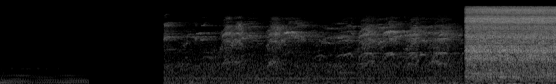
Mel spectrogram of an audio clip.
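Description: Birds chirping over quiet outdoor ambience, then, about four and a half seconds in, a loud steady hiss of air starts suddenly as a 4WD's tyre is let down, airing down to about 20 psi.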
